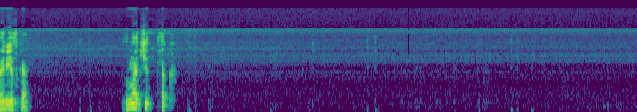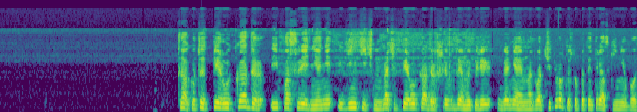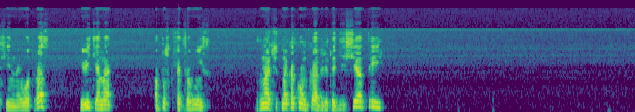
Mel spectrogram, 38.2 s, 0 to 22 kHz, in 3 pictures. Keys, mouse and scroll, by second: 0.6 space, 1.8 click, 3.9 click, 4.3-6.4 middle drag, 7.4 click, 10.3 click, 10.9-16.0 drag, 17.5-17.9 middle drag, 18.9 click, 20.2 click, 22.4 shift+d, 24.2 space, 29.3 space, 31.8 click, 32.5-38.1 drag.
